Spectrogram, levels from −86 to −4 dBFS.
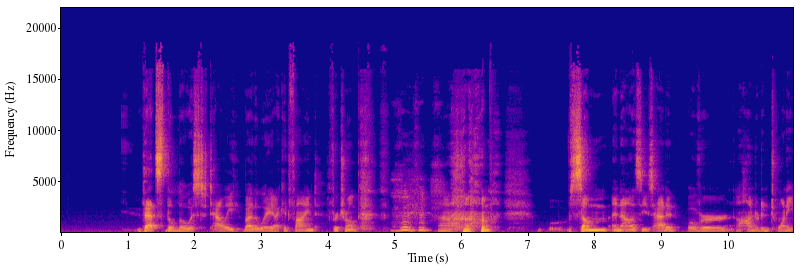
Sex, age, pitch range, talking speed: male, 20-39, 90-115 Hz, 105 wpm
